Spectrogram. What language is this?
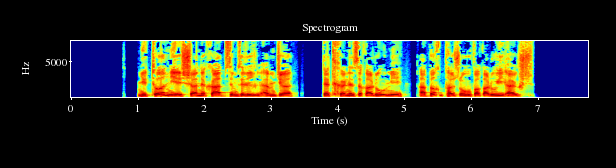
Kabardian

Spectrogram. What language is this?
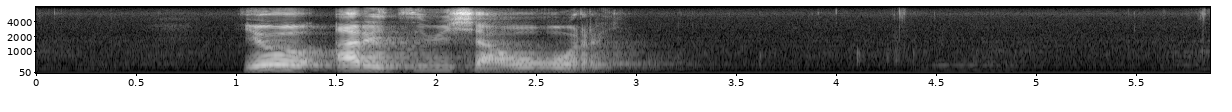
Northern Sotho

